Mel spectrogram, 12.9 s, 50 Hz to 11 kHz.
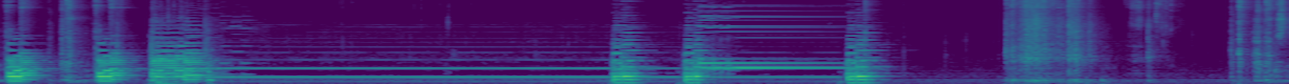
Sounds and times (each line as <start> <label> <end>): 6.2 slot play on Japanese Slot Machine 8.8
